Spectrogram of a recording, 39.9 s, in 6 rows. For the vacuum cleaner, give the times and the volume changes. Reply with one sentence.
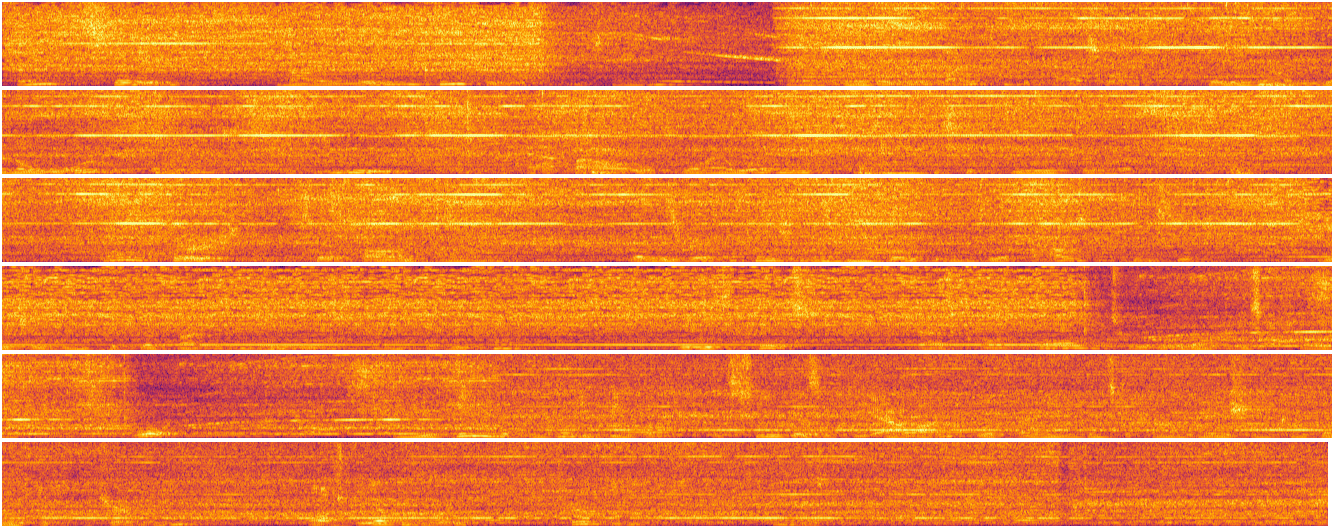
The vacuum cleaner can be heard from 0.0 to 39.8 s, at a steady volume.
